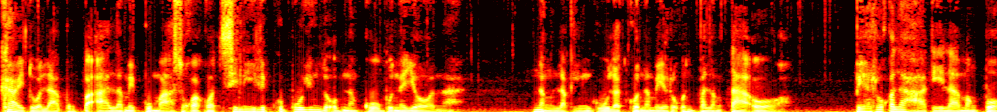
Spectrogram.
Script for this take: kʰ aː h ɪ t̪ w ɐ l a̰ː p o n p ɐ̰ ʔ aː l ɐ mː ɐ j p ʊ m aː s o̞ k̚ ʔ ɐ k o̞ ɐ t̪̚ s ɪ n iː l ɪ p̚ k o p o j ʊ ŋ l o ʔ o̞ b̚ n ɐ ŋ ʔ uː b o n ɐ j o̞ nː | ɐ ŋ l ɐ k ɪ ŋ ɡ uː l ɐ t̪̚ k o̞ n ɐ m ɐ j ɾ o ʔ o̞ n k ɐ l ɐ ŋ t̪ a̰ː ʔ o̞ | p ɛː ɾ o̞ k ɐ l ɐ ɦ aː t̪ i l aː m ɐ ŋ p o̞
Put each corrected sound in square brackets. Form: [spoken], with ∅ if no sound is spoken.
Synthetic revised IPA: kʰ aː h ɪ t̪ w ɐ l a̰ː p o [ŋ] p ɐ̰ ʔ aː l ɐ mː ɐ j p ʊ m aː s o̞ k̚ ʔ ɐ k o̞ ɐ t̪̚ s ɪ n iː l ɪ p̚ k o p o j ʊ ŋ l o ʔ o̞ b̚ n ɐ ŋ [k] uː b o n ɐ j o̞ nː | ɐ ŋ l ɐ k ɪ ŋ ɡ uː l ɐ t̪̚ k o̞ n ɐ m ɐ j ɾ o ʔ o̞ n [p] ɐ l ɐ ŋ t̪ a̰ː ʔ o̞ | p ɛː ɾ o̞ k ɐ l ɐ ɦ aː t̪ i l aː m ɐ ŋ p o̞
